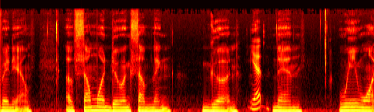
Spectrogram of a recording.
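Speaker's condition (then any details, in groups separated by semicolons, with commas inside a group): ALS; told condition is terminal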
